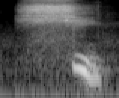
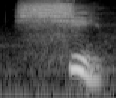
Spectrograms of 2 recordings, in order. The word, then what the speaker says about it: щи: So go ahead and pronounce it. Щи. Щи.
